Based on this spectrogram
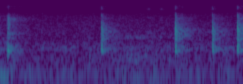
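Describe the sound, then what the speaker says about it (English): Sharp, isolated clicks, five or six spaced irregularly apart and close by, like keys being pressed on a computer keyboard, with a faint steady hiss between them. "I hate that clicking."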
